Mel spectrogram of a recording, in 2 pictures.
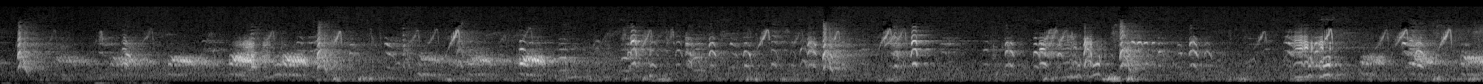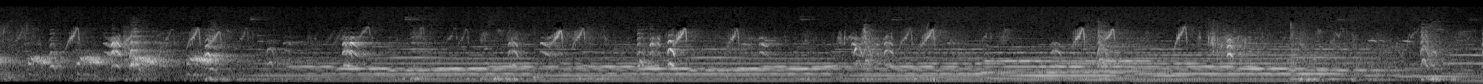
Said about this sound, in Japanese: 今朝は鹿児島県出水市の甲川ダムからおしどりの声をお届けしました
